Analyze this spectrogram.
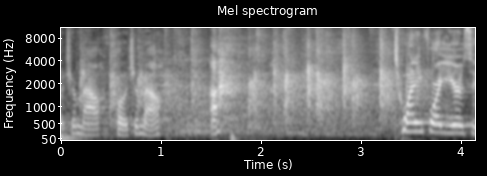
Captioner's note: audience laughs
